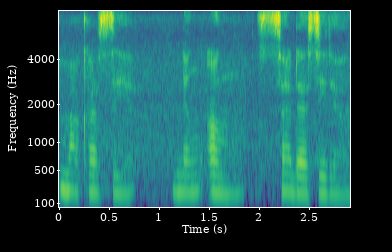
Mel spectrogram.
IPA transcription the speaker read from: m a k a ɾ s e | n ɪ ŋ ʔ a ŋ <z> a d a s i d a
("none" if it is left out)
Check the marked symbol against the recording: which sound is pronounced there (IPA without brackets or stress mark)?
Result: s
